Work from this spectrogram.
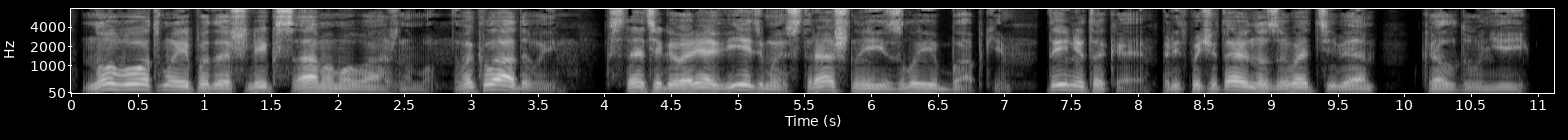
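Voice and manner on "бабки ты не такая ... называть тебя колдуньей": plain reading voice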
